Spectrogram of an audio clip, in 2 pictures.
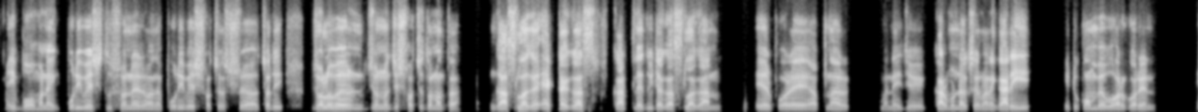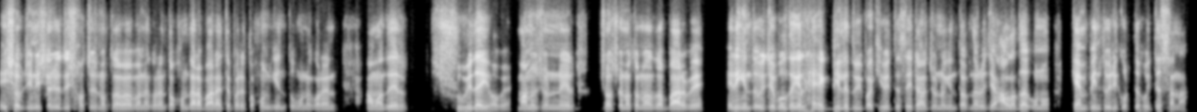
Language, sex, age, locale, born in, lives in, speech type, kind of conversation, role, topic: Bengali, male, 20-24, bn-BD, Bangladesh, Bangladesh, conversation, unstructured, none, জলবায়ু পরিবর্তন সম্পর্কে সাধারণ মানুষের সচেতনতা কতটা?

